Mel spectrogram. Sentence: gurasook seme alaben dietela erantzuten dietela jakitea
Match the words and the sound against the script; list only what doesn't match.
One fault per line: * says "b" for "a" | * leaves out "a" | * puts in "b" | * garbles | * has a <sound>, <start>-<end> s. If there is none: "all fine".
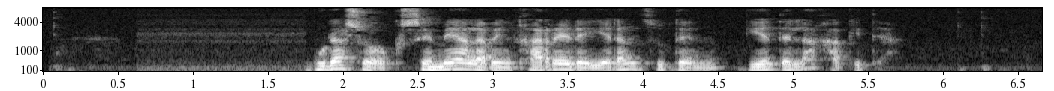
* says "jarrerei" for "dietela"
